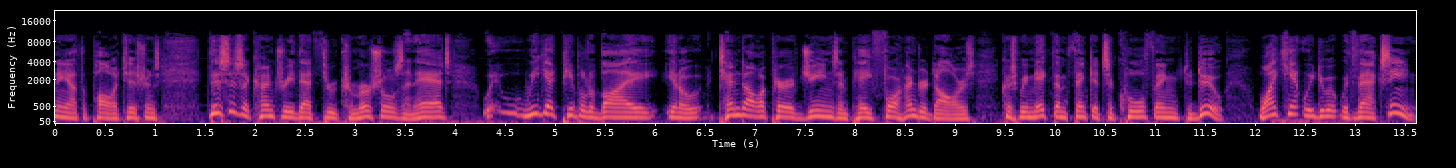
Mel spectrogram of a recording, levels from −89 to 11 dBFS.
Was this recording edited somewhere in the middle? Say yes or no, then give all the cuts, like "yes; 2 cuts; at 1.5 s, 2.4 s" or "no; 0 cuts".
no; 0 cuts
